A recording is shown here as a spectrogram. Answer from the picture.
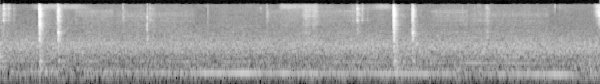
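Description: A parking-gate ticket dispenser being test-run: a few sharp clicks, about half a second in and again around four seconds, over a steady low hum.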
